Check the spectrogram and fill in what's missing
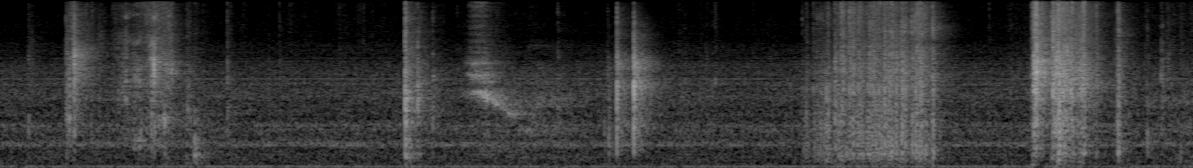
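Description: A deck of playing cards is shuffled in short bursts of riffling and snapping, close and fairly faint, with brief pauses between each burst in a quiet room.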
